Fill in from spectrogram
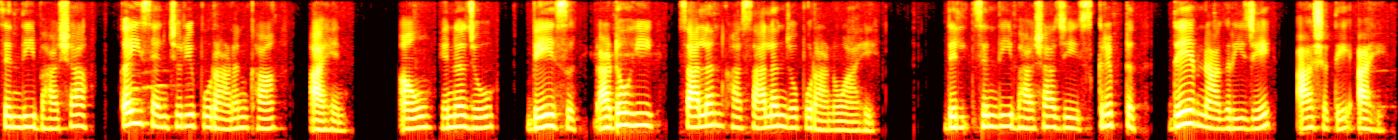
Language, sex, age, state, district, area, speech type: Sindhi, female, 30-45, Gujarat, Surat, urban, spontaneous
